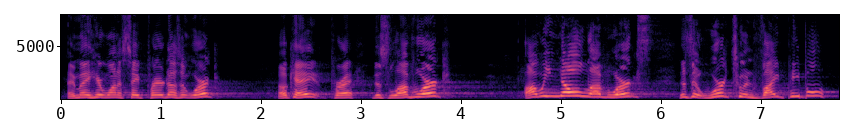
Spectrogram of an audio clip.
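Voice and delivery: preaching at full force. Acted. Pastor questioning his church, preaching at full force. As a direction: rouse the congregation with each question.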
